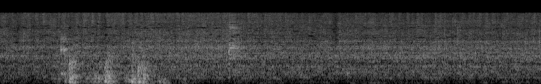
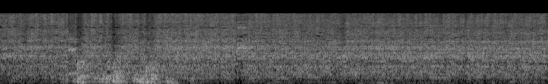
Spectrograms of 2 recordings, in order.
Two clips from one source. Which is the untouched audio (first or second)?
second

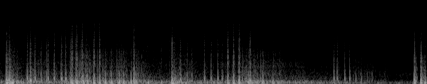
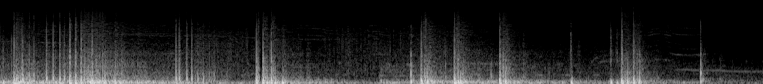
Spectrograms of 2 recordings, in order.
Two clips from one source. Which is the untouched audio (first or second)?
first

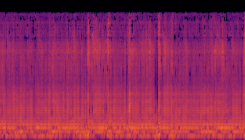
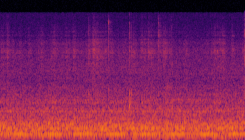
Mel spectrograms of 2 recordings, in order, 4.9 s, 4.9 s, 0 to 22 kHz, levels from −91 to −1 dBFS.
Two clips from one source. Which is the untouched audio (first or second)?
second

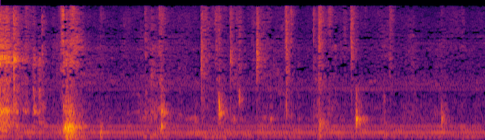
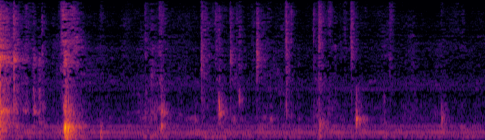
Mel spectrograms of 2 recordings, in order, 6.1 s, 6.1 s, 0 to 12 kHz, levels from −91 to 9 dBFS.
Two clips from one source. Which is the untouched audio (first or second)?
first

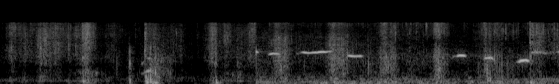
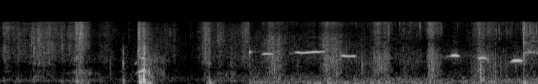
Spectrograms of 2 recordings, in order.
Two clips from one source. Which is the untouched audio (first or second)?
second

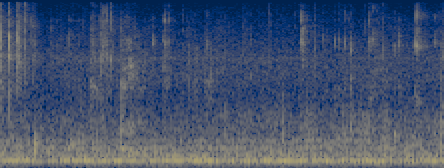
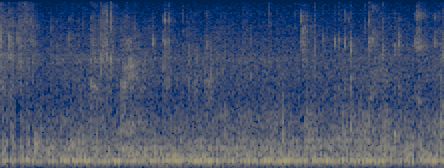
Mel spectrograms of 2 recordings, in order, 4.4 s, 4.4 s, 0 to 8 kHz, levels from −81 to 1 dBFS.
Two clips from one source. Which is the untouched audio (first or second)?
first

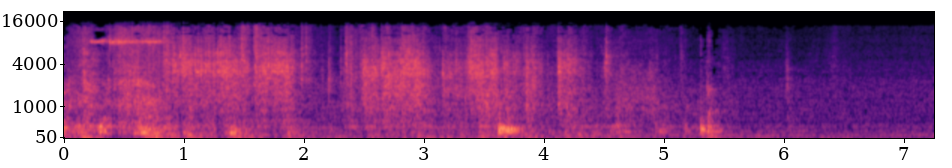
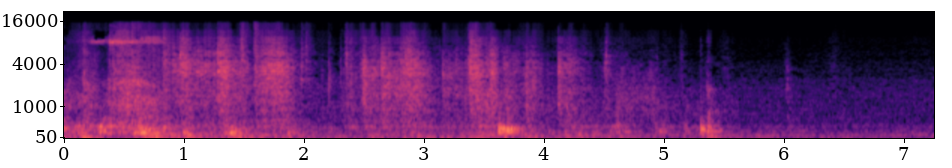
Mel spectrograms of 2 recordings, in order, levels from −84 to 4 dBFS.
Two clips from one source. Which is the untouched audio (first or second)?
first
